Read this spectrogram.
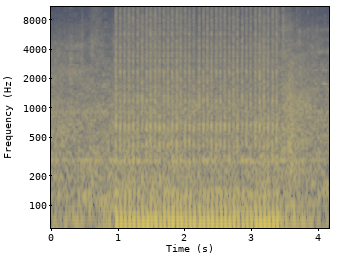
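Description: A rifle fires in a rapid, steady burst.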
